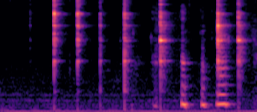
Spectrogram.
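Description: Cutlery repeatedly scraping and clinking against bowls as two people eat, about nine sharp metallic clanks in an uneven rhythm, fairly loud, with a few duller knocks mixed in. No talking.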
